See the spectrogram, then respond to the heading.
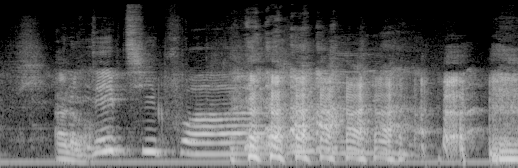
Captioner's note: laughs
